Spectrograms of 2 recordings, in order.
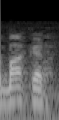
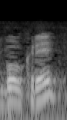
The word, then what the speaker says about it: Bokre: Bakre. That's right, the correct pronunciation is Hemji Bokre.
